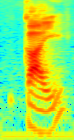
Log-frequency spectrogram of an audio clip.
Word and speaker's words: chi: that can be written p is equal to Chi Epsilon e here the sky this is pronounced as here Chi and this is known as Electric susceptibility so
